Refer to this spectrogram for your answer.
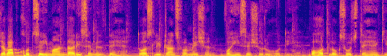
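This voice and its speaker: A man is speaking. Music plays in the background. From India. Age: young. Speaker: voiceover narrator. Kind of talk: spiritual explainer narration.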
